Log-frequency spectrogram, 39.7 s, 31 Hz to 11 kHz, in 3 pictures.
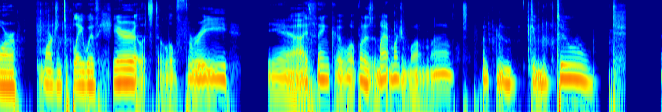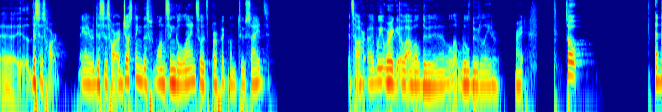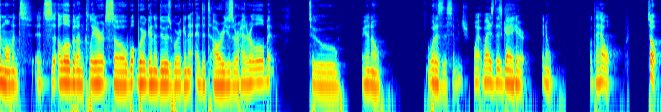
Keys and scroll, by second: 1.1 ctrl+s, 10.9 ctrl+s, 31.4 ctrl+b.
